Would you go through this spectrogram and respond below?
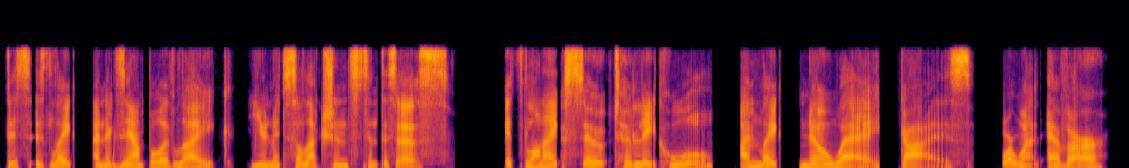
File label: rhetorical us female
